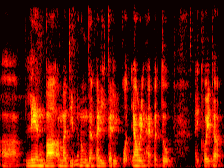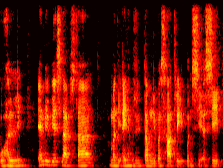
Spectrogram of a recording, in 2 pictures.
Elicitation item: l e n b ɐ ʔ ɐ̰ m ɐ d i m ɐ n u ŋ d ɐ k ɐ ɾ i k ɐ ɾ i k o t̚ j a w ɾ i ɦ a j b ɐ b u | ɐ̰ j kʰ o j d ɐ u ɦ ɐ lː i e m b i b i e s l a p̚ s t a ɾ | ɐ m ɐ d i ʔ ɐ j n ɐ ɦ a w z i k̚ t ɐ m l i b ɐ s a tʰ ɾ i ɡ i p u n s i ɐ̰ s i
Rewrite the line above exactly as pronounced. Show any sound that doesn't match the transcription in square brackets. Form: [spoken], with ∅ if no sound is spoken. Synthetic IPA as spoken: l e n b ɐ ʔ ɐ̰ m ɐ d i m ɐ n u ŋ d ɐ k ɐ ɾ i k ɐ ɾ i [p] o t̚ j a w ɾ i ɦ a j b ɐ [d] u | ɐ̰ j kʰ o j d ɐ u ɦ ɐ lː i e m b i b i e s l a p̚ s t a ɾ | ɐ m ɐ d i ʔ ɐ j n ɐ ɦ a w z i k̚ t ɐ m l i b ɐ s a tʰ ɾ i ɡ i p u n s i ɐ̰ s i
